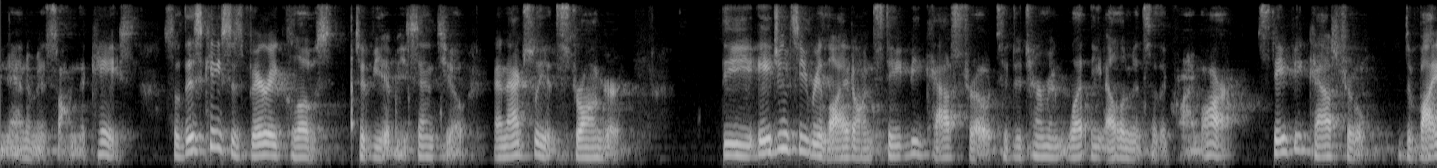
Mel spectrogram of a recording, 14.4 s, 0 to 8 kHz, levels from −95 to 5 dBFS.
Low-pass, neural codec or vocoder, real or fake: 7.2 kHz; vocoder, 22.05 kHz, 80 mel bands, HiFi-GAN; fake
